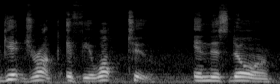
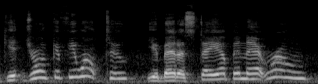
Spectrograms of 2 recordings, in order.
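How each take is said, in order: First: Retold warning. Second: Higher-pitched, lilting mock warning; retold warning. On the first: Telling dorm drinkers what she allowed, a contained retold warning. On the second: Telling dorm drinkers to stay in that room, high-pitched retold warning. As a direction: lift the voice as you quote the warning.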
